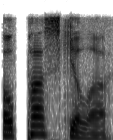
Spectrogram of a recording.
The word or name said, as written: opuscula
